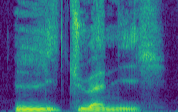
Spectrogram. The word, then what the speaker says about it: Lituanie: La Lituanie. Remember in French, sorry, H doesn't exist, okay, so you don't pronounce it, and it's Lituanie, Lituanie, la Lituanie.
